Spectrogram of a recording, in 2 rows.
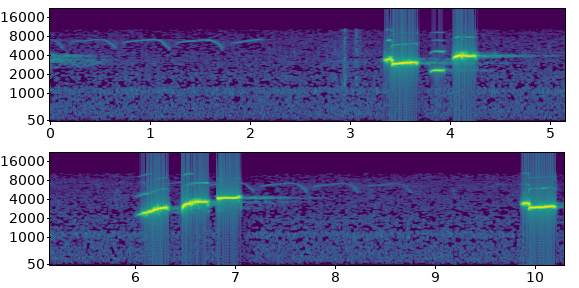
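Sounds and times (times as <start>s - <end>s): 
Oriental magpie-robin lure call whistles: 3.3s - 4.8s, 6.0s - 7.4s, 9.9s - 10.2s.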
